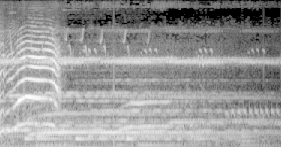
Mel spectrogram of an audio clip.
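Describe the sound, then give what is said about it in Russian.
A single plaintive bleat from a sheep tangled in thorns and trembling from fear and cold, quavering and wavering at the start, then trailing off into a long, fading drawn-out cry, with no talking. “Бедная овечка дрожала от страха и холода, жалобно кричала, но пастух был далеко и, конечно, не слышал ничего.”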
